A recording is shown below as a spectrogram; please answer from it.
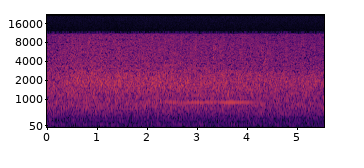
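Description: Crowd at a T20 World Cup cricket match between Bangladesh and the United States in a video game, a steady wash of cheering and applause at constant loudness.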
